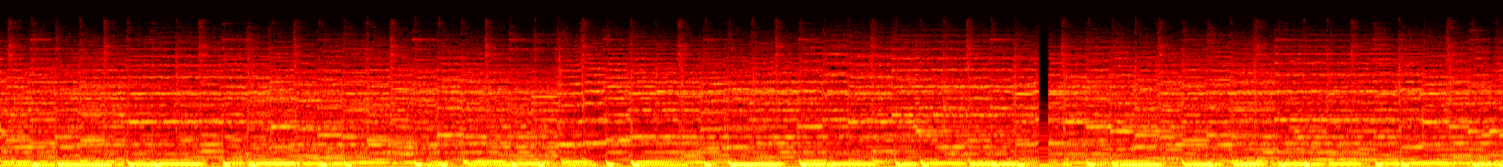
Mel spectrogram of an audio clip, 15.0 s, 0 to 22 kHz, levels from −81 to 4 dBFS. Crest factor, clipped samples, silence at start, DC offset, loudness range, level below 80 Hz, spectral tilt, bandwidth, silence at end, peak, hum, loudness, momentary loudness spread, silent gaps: 12 dB; under 0.1%; 0 s; 3%; 2 LU; -18 dBFS; -6.5 dB/octave; 8.8 kHz; 0 s; -4 dBFS; none; -18 LUFS; 4 LU; none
